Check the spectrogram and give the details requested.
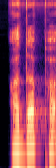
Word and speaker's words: Adapa: Harflerin fonetik değerleri esas alındığında sözcük a da pa olarak okunur. Akaça fonetik sisteminde a açık bir ön ünlü, da diş eti bölgesinde oluşan bir hece, pa ise çift dudak ünsüzü ile başlayan açık bir hecedir.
